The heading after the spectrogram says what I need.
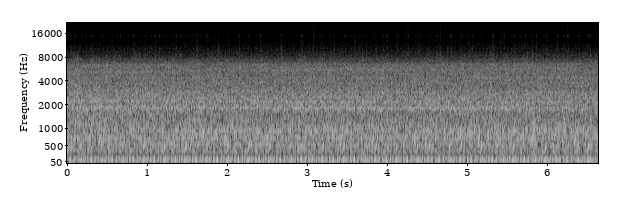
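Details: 2003 Chevy Silverado with the 6.0 V8 (2500 or 1500), check engine light with code P0300 random misfire, during a cylinder unplugging test: loud idle with an uneven, loping beat of two or three stumbles a second. A cylinder is dead, rough misfire; cause not confirmed.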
